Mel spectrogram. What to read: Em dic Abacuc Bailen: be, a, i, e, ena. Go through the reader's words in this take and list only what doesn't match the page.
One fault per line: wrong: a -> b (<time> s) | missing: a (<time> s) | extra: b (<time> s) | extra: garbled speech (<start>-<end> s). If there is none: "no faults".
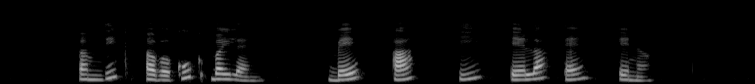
extra: ela (5.2 s)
